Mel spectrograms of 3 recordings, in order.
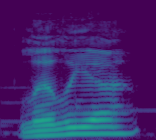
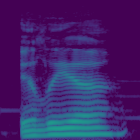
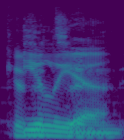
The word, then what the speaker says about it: Ilia: Lilia. Ilia. Uh uh. Ilia. Yeah, aren't you? Ilia.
